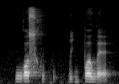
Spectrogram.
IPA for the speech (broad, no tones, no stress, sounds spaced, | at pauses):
w ɔ s x u kʷ ɛ kʷ k͡p i ɡ p ʌ w ɛ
